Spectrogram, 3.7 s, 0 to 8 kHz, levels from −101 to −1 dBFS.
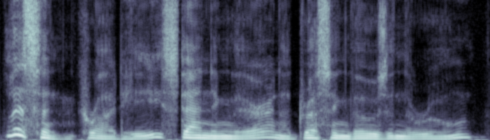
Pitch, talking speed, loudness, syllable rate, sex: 135 Hz, 180 wpm, -20 LUFS, 4.8 syllables/s, male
